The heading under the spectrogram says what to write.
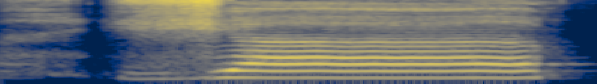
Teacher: زبان کے درمیان اور تالو کے درمیان سے یا کو ادا کرتا ہے، یعنی آپ کا تالو کا درمیان اور زبان کا درمیان آپس میں ٹچ ہوگا، یا، ٹھیک ہو گیا۔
